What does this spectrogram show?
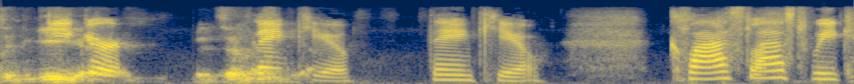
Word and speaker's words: Giger: Christina asks, she says, hi Stan, I'm a big fan of Giger, and last week, Giger, they pronounce it Giger.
